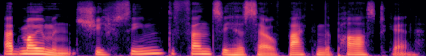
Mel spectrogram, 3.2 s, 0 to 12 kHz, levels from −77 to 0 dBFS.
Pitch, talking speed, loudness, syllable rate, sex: 130 Hz, 225 wpm, -20 LUFS, 5.5 syllables/s, male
